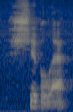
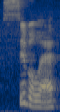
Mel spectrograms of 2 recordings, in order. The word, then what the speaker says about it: Shibboleth: If he answered no, they told him, please say Shibboleth. If he said Sibboleth, because he could not pronounce it correctly, they seized him and executed him at the fords of the Jordan.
